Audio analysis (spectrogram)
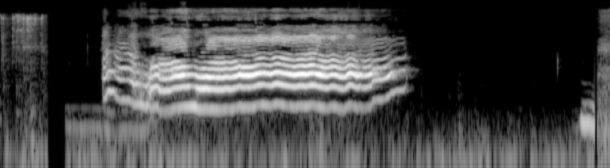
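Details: A Chihuahua lets out one drawn-out, wavering howl that lasts about three seconds. Its pitch dips and rises slightly before it cuts off, and the rest of the clip is quiet indoors.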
